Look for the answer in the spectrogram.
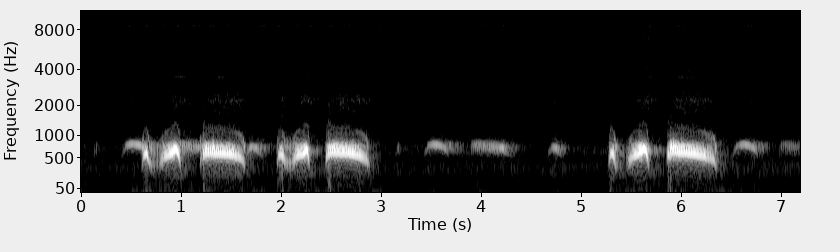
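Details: Tekukur or spotted dove cooing: quick rising notes lead into a long sustained coo, repeated, with soft fainter coos between the phrases and a quiet background.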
